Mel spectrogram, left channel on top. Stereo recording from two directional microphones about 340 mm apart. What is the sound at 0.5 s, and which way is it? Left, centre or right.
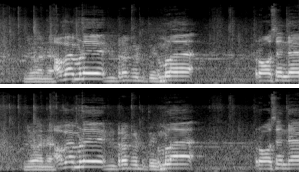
Speech, centre.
